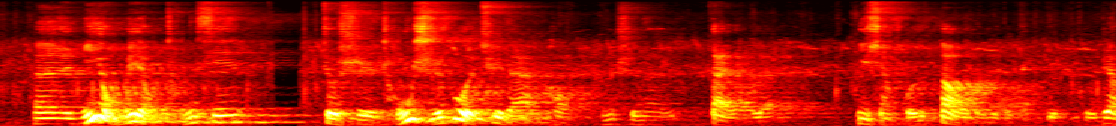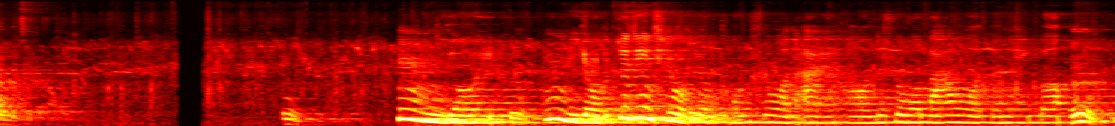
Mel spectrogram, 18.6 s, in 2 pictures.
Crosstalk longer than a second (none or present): none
